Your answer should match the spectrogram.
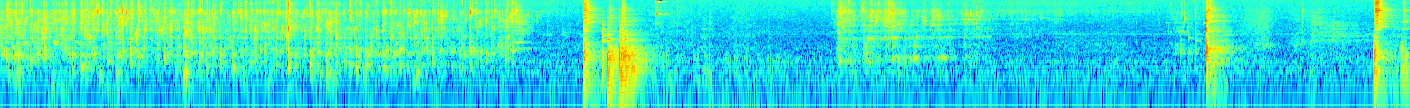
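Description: Bourbon pouring from a bottle into a glass measuring cup for about five seconds, then a sharp glass knock. A shorter pour of bourbon from the measuring cup into a glass jar of vanilla beans follows, about eight seconds in, with another knock of glass set on a wooden board near the end.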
